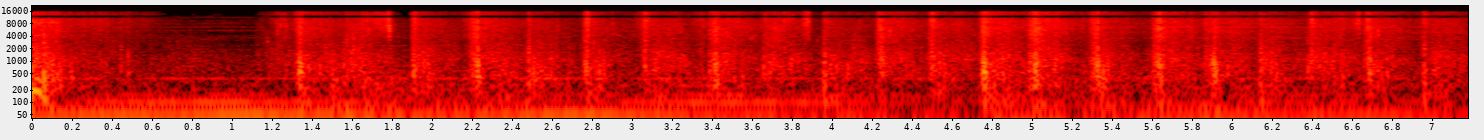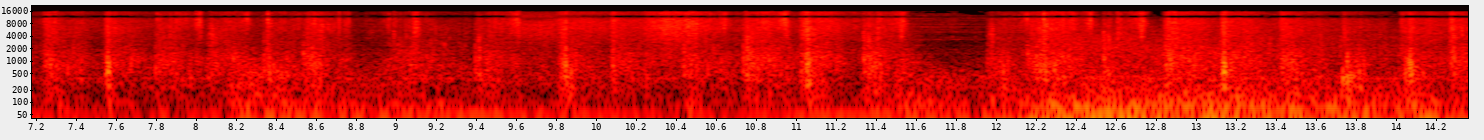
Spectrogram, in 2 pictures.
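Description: Footsteps thud and crunch on grass and dirt.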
